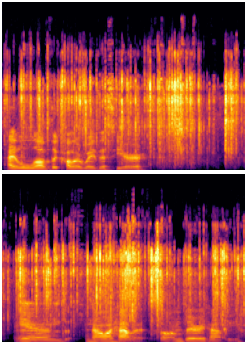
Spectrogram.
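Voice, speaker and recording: Over noticeable background noise, a woman with a fairly low pitch speaks fairly slowly in a monotone, flat intonation, leaving long, frequent pauses. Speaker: planner hobby vlogger. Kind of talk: casual unboxing vlog. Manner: casual with many fillers.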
